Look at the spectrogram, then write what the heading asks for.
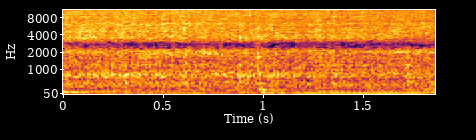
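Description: Shell-on shrimp sear over high heat, giving a loud, continuous sizzle and crackle close by, with no talk.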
